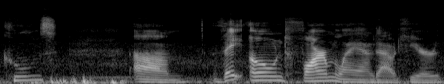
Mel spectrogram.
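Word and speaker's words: Coombs: The Kums family, C-O-O-M-B-S, or Combs, but I think it's pronounced Kums.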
